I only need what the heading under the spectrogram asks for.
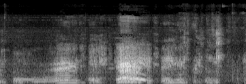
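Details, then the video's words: Pet dog in Nepal, jealous and angry after smelling street dogs its owner touched and fed biscuits, complaining indoors with long low growling grumbles rising into whiny, vocal moans, a louder peak mid-clip, then shorter grumbling bursts. "Dog is jealous of others dog"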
